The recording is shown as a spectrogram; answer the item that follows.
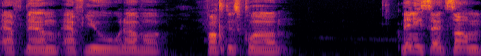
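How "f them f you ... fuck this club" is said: usual speaking voice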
